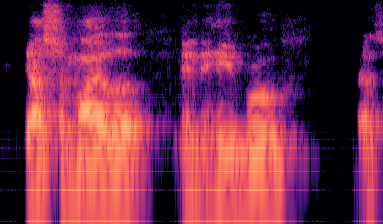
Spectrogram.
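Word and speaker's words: ישמעאל: Ishmael in Hebrew is Yashamayla.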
